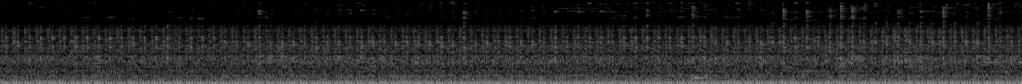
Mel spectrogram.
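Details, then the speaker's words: 1967 Mustang 390 V8 idling after carb inlet work, not fully warm: quick steady tick over a loping idle as if not on all eight; noisy lifter, owner suspects a bad cam lobe. "I've still got a lifter making lots of noise a lifter making lots of noise combined with an engine that isn't running on all eight is not really a good sign"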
